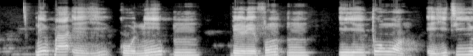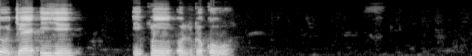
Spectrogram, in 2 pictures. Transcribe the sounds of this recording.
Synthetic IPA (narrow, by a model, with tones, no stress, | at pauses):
nĩ˦k͡pa˧e˨ji˨˦ko˨nĩ˨˦m̩˧ | be˨ɾe˨fũ˨˦˧ | i˧je˧to˦w̃ɔ̃˦˨e˨ji˨˦ti˦joː˦˨d͡ʒɛ˨˦i˧je˧ | i˨k͡pĩ˧o˧lu˨do˨˦ko˦˨wo˨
